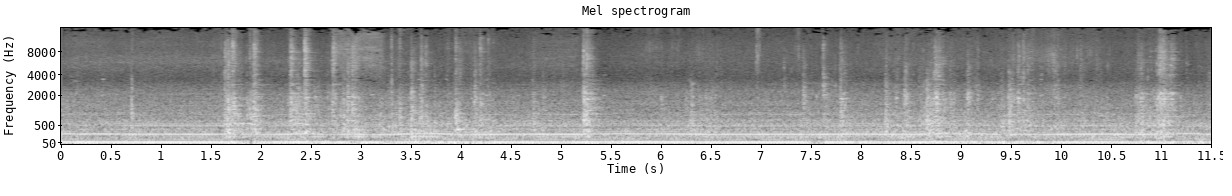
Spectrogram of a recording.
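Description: Heavy-equipment engine running steadily at a constant pitch, with irregular knocks and clunks over it.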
